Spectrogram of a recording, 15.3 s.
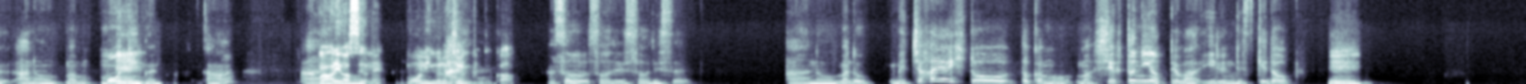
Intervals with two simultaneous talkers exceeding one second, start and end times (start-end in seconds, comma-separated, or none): none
